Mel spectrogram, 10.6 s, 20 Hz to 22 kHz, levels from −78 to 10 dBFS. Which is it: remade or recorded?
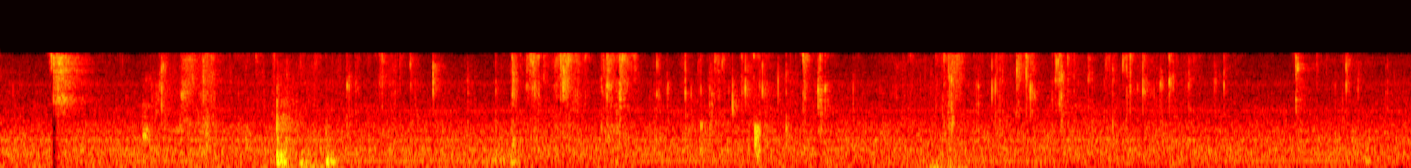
recorded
